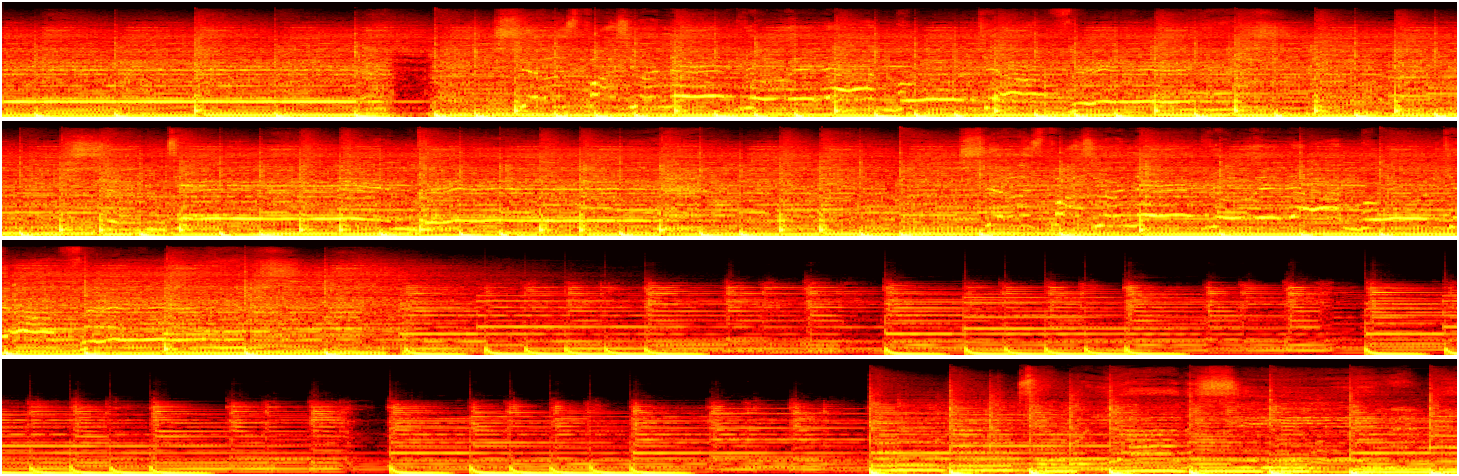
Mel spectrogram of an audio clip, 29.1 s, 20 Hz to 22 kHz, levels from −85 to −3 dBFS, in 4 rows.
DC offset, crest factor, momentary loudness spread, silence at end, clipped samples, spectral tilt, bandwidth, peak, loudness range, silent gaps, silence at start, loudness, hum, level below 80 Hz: under 0.1%; 14 dB; 9 LU; 0 s; under 0.1%; -5 dB/octave; 17 kHz; -2 dBFS; 6 LU; none; 0 s; -18 LUFS; none; -20 dBFS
